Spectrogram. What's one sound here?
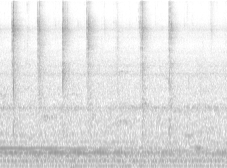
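A woman crunches food loudly close by.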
